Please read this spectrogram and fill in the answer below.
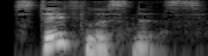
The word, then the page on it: statelessness: British English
